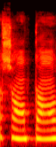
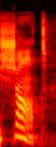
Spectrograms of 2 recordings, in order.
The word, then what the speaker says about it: chantent: Les enfants chantent en AN et à la fin je mets au verbe ENT et je prononce le mot chante. Je ne dis pas chantant, je dis chante.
